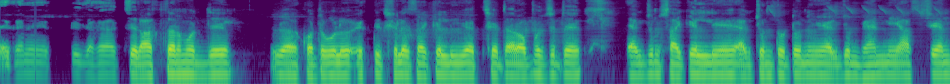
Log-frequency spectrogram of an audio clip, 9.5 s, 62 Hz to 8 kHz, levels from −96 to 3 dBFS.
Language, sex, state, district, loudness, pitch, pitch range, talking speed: Bengali, male, West Bengal, North 24 Parganas, -20 LUFS, 110 Hz, 105-110 Hz, 165 wpm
